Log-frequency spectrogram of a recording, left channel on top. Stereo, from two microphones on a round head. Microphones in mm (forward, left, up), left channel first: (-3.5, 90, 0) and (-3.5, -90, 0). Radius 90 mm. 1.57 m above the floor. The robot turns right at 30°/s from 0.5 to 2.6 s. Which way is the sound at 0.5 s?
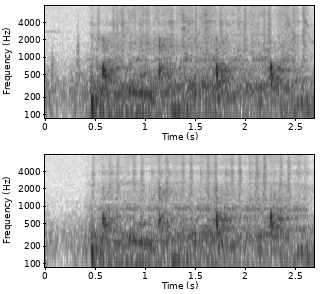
25° left (ahead or behind).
